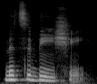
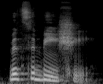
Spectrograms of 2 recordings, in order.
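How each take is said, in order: The two takes are said the same way.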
